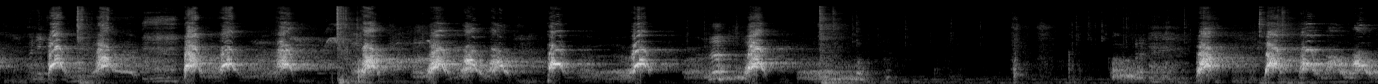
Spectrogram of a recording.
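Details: Lhasa Apso barking in an elevator during a dog training session in Florida: a fast run of sharp, yappy barks for about eight seconds, a short pause, then another burst of barks, with faint human talk.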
